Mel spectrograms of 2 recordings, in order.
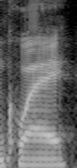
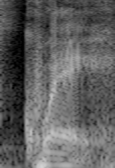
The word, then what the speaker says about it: Kuei: King Kuei. I found out that that's how his name is pronounced also. I just knew him as the Earth King, but then in the books they gave him a name that I first saw, and I guess it's Kuei.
